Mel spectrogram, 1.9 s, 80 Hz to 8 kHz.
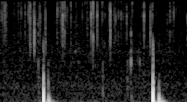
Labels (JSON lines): {"label": "biophony, double pulse", "recorder": "SoundTrap 300"}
